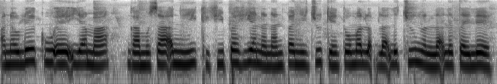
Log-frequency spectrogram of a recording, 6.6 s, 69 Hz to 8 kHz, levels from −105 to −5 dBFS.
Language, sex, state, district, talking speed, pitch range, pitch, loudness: Wancho, female, Arunachal Pradesh, Longding, 170 wpm, 205-220 Hz, 215 Hz, -13 LUFS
